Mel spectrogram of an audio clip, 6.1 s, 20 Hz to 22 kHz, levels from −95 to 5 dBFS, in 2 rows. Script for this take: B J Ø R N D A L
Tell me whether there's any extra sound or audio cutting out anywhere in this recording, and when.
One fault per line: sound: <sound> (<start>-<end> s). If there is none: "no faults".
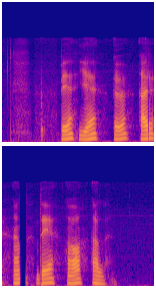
sound: thud (0.8-0.9 s)
sound: dropout (3.4-3.5 s)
